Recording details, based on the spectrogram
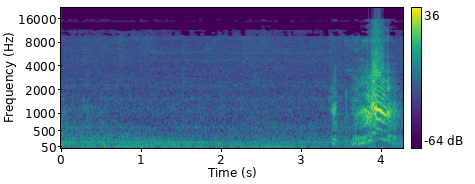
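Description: A Shiba Inu gives a single sharp, yelping bark over a steady low engine rumble.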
